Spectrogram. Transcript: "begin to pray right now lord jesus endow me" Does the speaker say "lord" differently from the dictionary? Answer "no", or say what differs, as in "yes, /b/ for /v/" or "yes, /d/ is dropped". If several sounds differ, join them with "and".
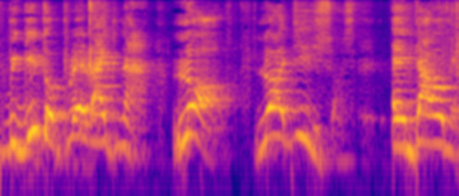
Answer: yes, /l/ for /ɹ/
